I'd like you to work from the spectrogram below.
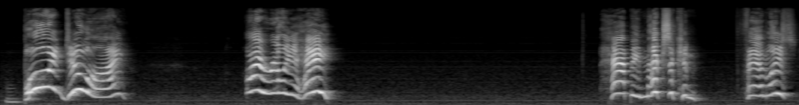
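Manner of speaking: high comic falsetto husband, slowed and sobbing; whiny husband voice. Pretend. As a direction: play the husband as a squealing big baby. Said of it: "her conservative husband".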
